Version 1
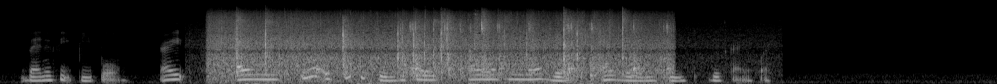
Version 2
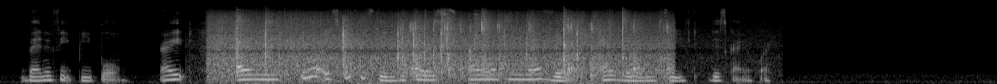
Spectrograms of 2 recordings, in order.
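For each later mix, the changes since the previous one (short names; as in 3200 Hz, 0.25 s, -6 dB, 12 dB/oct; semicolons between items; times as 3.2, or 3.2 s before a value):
speech: remove tape spacing loss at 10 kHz 27 dB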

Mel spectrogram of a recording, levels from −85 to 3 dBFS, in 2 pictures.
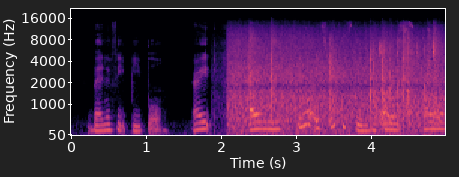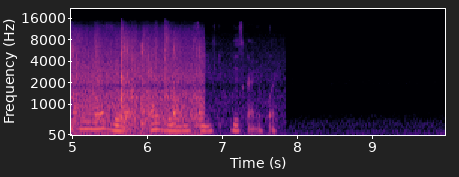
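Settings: speech -4.5 dB; background -3.5 dB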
